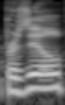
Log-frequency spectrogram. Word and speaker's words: Brazel: It's Brazil, pronounced like frazzle with a B, he said.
